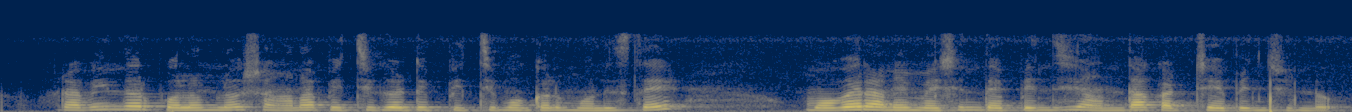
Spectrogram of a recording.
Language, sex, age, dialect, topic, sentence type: Telugu, female, 25-30, Telangana, agriculture, statement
